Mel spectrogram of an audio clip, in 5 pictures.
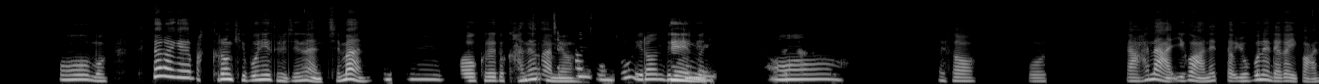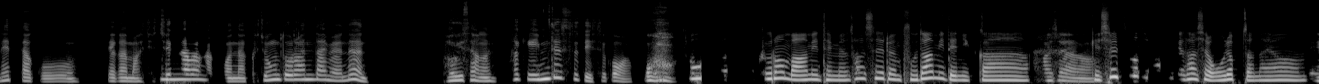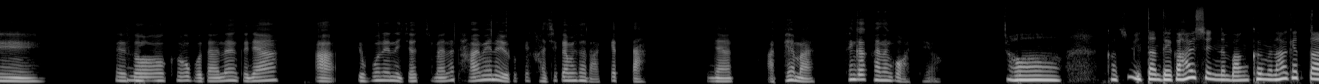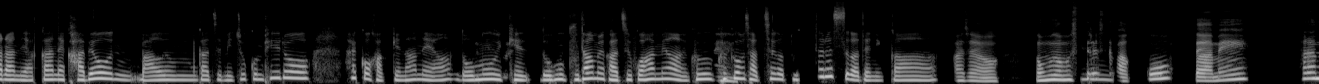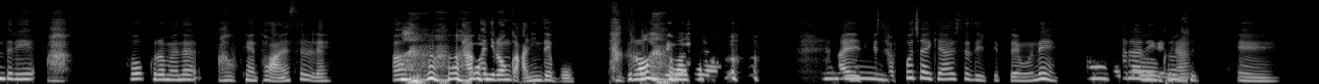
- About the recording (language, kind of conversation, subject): Korean, podcast, 플라스틱 사용을 현실적으로 줄일 수 있는 방법은 무엇인가요?
- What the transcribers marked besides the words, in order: laughing while speaking: "같고"; unintelligible speech; tapping; "가져가면" said as "가지가면"; unintelligible speech; laugh; laughing while speaking: "어"; laugh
